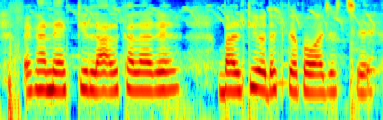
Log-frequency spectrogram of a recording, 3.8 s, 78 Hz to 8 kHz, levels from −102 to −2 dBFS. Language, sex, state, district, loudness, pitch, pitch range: Bengali, female, Assam, Hailakandi, -14 LUFS, 245 Hz, 240-255 Hz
